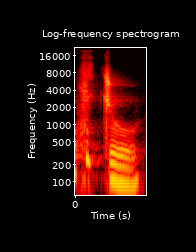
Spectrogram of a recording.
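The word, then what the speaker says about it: חוּצָה: 이 밖으로라는 단어를 원어로 후주라고 발음하는데요. 후주.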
